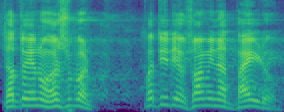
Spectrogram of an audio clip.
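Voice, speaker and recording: A male comedian, telling animated stories on a live stage and using lots of rhythmic repetition. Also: sits high, fairly quick. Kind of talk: live folk storytelling comedy. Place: live stage show before an audience.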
